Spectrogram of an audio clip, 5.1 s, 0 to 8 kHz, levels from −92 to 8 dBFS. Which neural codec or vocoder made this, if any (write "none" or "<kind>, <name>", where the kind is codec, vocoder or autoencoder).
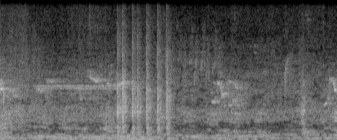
none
